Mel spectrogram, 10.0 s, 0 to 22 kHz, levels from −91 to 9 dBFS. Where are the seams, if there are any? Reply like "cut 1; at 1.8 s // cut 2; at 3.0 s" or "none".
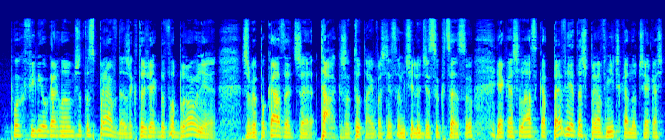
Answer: cut 1; at 4.7 s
